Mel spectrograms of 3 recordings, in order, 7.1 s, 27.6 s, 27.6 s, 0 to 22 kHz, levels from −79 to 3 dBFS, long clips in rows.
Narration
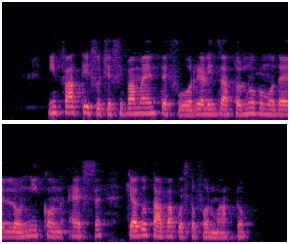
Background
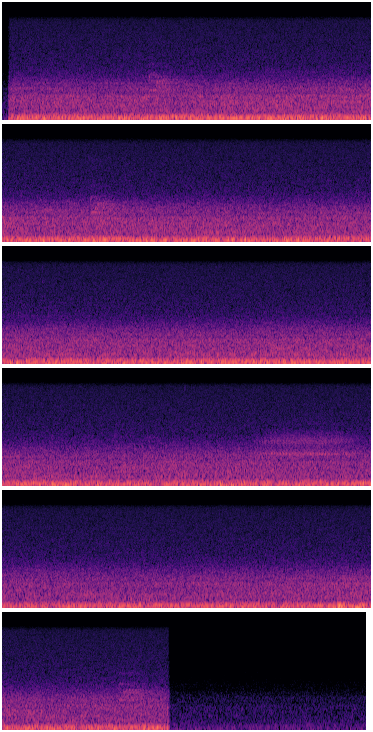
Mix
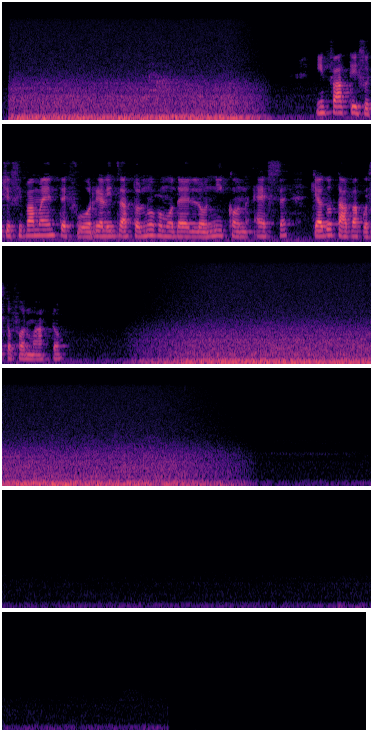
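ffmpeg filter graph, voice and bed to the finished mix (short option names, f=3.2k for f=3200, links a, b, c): -filter_complex "[0:a]adelay=3350,volume=-4.5dB[a];[1:a]volume=17.5dB,afade=t=out:st=2.85:d=0.52:silence=0.0707946,afade=t=in:st=10.72:d=1.12:silence=0.0668344,afade=t=out:st=15.72:d=1.32:silence=0.0473151[b];[a][b]amix=inputs=2:normalize=0"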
